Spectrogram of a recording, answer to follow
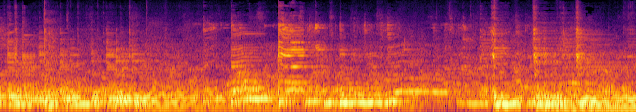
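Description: Two acoustic guitars playing a duet instrumental intro, one strumming chords while the other plays melodic lead lines with a few gliding notes.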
